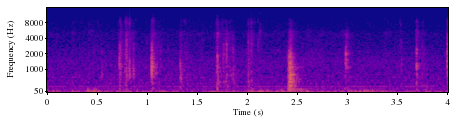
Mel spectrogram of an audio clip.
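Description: Tarot cards being shuffled by hand: irregular light clicks and snaps as the cards strike each other, the loudest snap about two and a half seconds in.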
